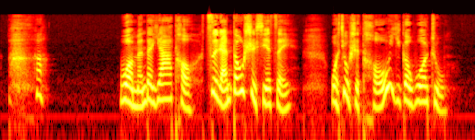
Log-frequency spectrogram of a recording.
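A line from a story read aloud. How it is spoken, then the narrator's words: Sneering. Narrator (Chinese): 探春冷笑道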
